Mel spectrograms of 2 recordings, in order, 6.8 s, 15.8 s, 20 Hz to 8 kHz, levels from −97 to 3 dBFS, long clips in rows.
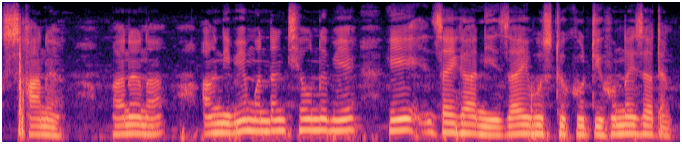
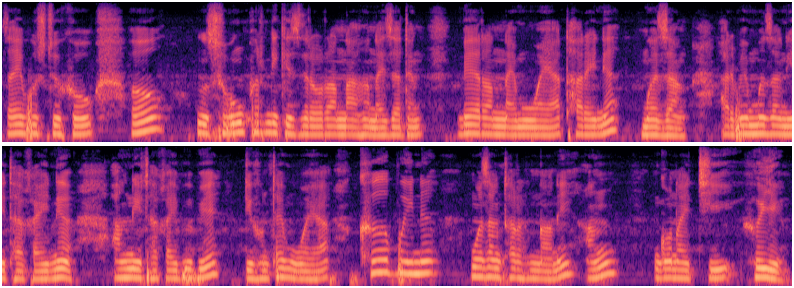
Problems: constant background noise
